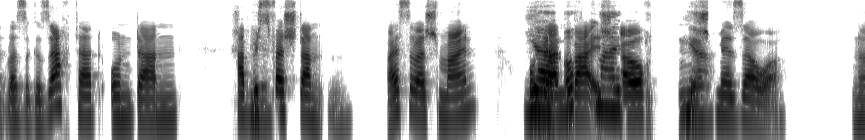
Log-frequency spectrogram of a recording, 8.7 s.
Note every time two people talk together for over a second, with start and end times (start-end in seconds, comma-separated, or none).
5.3-7.1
